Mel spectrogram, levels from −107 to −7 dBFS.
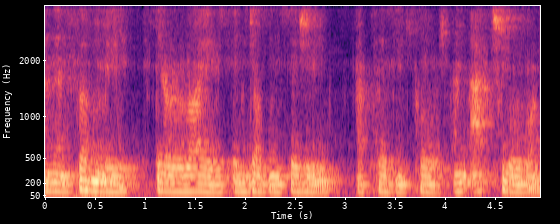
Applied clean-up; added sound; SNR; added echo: neural separator model SepFormer DNS4.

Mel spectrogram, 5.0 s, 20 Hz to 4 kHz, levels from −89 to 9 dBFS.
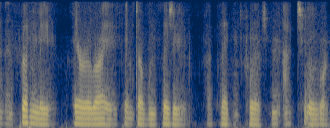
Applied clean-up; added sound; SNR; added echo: neural separator model SepFormer WHAMR!.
